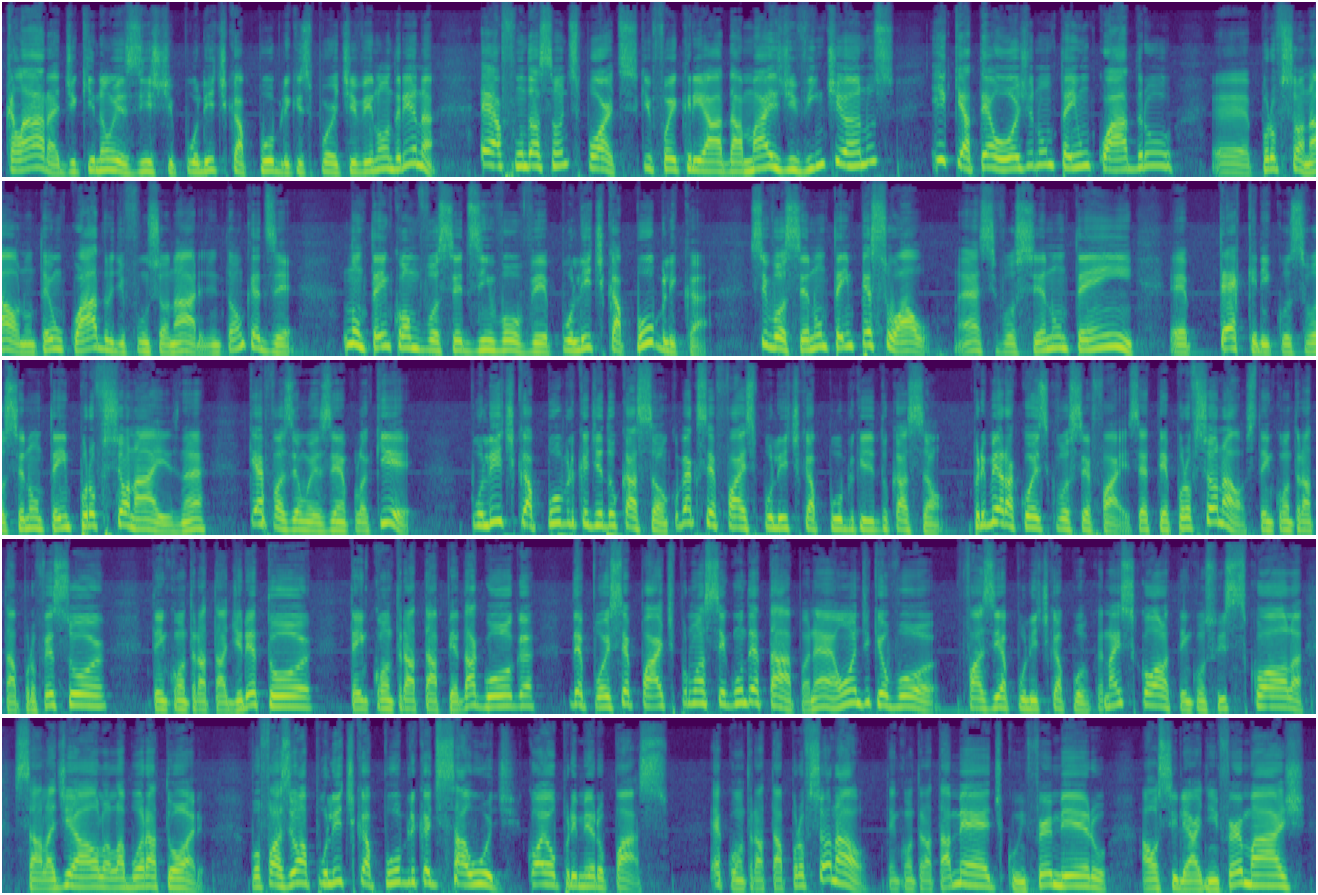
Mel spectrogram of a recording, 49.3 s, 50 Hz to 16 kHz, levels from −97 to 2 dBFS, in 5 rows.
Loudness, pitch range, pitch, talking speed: -17 LUFS, 135-195 Hz, 165 Hz, 190 wpm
